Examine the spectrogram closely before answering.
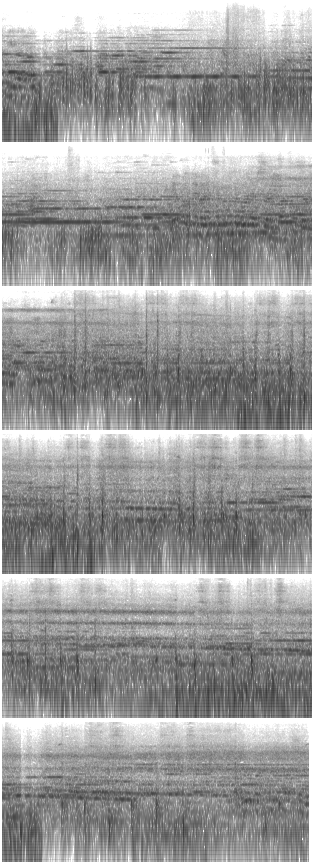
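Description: Train brakes squeal with a high, wavering whine.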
